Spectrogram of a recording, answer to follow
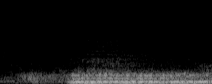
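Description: A deep, steady rumbling drone from the soundtrack comes in about two-thirds of a second in, after a quiet start, and holds low sustained tones.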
